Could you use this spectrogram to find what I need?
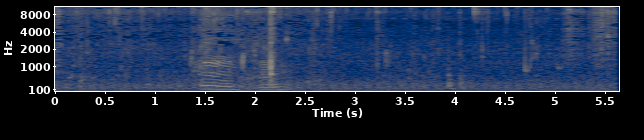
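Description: Water gurgles softly with faint bubbling clicks.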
